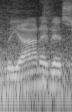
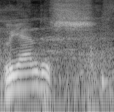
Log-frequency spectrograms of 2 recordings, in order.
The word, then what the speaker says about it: Leonidas: well being a european i i pronounced leonidas street textbook style but then uh the owner of the maple leaf bar uh hank staples would correct us every time we we played the song but i just there's just no way after writing this song there's no way i can pronounce it any other way than how i do leanders not leonardo's i've heard leon leontis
